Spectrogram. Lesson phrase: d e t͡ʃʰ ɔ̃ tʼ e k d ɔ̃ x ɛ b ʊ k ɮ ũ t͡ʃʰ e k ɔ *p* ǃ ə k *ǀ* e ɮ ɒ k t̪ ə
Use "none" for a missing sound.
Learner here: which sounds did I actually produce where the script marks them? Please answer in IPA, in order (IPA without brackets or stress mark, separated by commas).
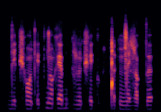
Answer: k, ŋ͡ǀ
